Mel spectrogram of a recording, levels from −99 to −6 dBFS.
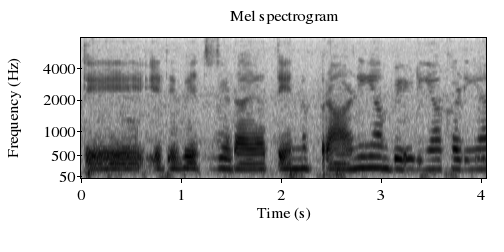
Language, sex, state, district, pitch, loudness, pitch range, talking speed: Punjabi, female, Punjab, Kapurthala, 210 Hz, -15 LUFS, 205-220 Hz, 135 wpm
